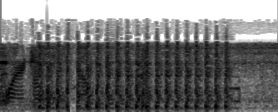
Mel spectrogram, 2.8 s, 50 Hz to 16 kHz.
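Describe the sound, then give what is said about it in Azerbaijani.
Helicopter-mounted machine gun firing on a group of men armed with AK-47s: a long, loud burst of many rapid, evenly spaced shots in a steady pounding rhythm. “Onlara icazə verilir və vertolyot həmin bir dəstə adamı güllələyir.”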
